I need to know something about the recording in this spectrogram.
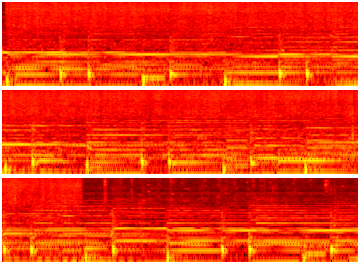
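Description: Beef smash-burger patties topped with melting cheese sizzling steadily on a hot cast iron griddle, the sizzle easing about eight seconds in. Background music with a steady beat plays underneath.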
